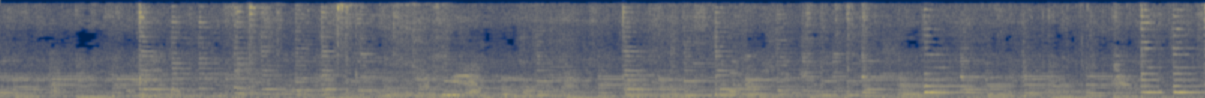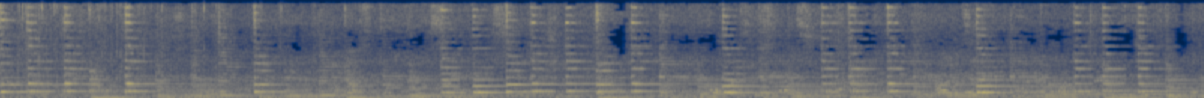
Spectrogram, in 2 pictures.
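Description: A kora played solo: plucked melody notes over a steadily repeating bass figure.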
